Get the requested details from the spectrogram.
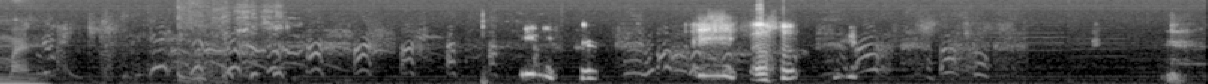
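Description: A middle-aged woman laughs over an online call.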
